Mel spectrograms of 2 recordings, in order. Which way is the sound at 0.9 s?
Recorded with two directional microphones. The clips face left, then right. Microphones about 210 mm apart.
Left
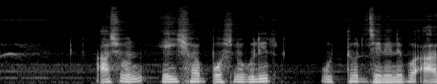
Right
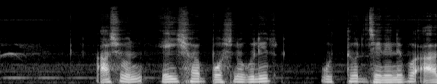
45° right (ahead or behind).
